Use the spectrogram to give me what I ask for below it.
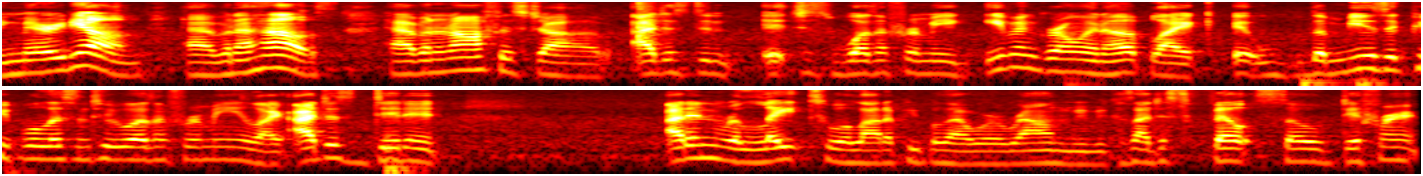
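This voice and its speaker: A woman's very deep, low voice, fairly quick in pace, with fairly even intonation. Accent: American. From Texas (Dallas). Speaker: makeup artist and burlesque performer. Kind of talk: casual chat. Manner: fast, filler-heavy.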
